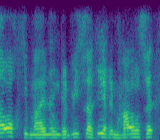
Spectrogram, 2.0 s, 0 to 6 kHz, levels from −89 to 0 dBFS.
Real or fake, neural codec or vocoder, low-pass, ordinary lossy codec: fake; codec, 16 kHz, 1 kbps, FreqCodec, smaller model; 5.4 kHz; Opus, 24 kbps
